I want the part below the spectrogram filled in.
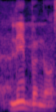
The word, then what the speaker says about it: Líbano: Al norte de la frontera de Israel, en el presente Líbano, o Líbano se dice, Líbano se dice en español.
